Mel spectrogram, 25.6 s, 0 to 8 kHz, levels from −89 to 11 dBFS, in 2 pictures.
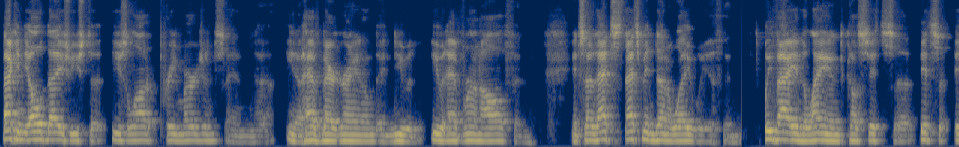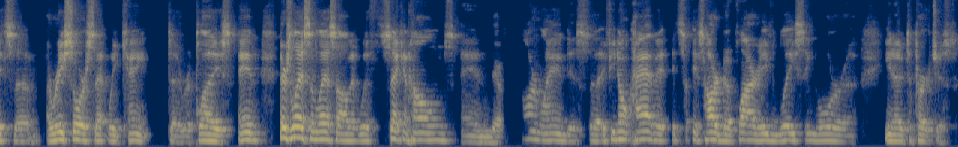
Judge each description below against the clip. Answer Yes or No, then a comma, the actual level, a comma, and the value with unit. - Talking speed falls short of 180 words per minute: No, average, 200 wpm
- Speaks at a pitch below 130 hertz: No, medium, 140 Hz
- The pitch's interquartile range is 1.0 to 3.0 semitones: Yes, narrow, 2.4 semitones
